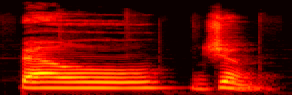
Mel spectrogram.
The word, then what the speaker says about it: Belgium: And the I and the U create the unstressed vowel sound, the schwa, in the second syllable. Belgium, Belgium, Belgium.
